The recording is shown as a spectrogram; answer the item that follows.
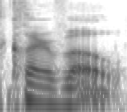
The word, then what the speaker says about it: Clairvaux: It's Clairvaux. Clairvaux? Clairvaux. Clairvaux? Yeah. But it's not spelled that way.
